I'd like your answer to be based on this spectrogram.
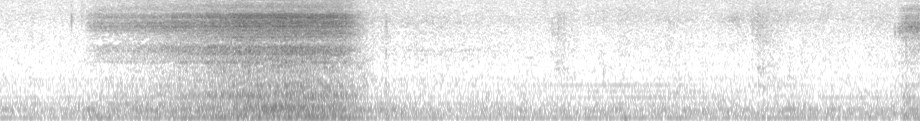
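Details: Soft snoring: a single long, hissing, airy breath swells and fades, followed by quiet.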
